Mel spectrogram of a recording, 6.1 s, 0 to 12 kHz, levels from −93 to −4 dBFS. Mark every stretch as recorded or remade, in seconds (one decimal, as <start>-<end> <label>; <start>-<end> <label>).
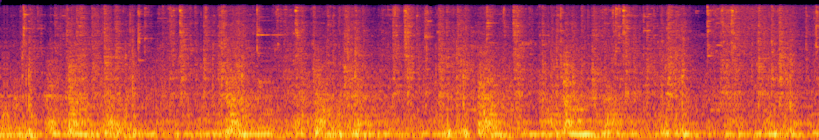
0.0-6.1 recorded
